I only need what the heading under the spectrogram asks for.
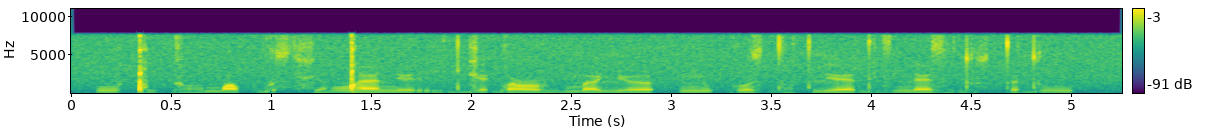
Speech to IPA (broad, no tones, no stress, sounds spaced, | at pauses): u ǃ ṳ ɡ ɑ̤ m ɑ p ɡ ʊ s xʲ ɑ̤ ŋ͡ǃ æ n ɪ r i̤ d ɡʲ ɛ ɡ ʊ ʕ ṳ m ɜ lʲ ə | n u k ʊ z d ɑ̤ t lʲ ɛ d̪ i̤ z n ɛ z ə̤ d ṳ s t̪ ə d u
